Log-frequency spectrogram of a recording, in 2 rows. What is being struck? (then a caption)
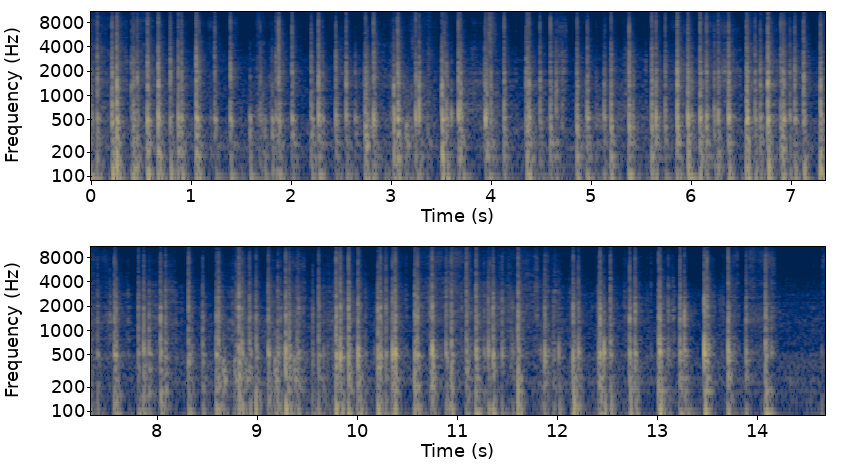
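Cardboard makeup palette box. Long acrylic nails tap continuously on a flat, hollow, medium-size black cardboard eyeshadow palette box lying on a table. The taps come as a rapid, steady stream of short, dry, hollow knocks with a mid tone around 535 Hz and almost no ring. Some low thump sits beneath the clicks for the whole clip.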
